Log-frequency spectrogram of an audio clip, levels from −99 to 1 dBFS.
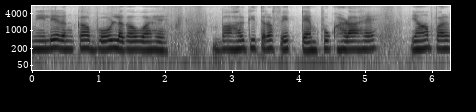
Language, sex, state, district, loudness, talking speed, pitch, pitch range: Hindi, female, Bihar, West Champaran, -14 LUFS, 160 wpm, 195 Hz, 195-205 Hz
